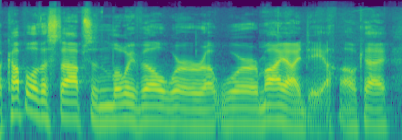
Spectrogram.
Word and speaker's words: Louisville: COS a canoe evil Kentucky or Louisville as they pronounce it I guess was our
